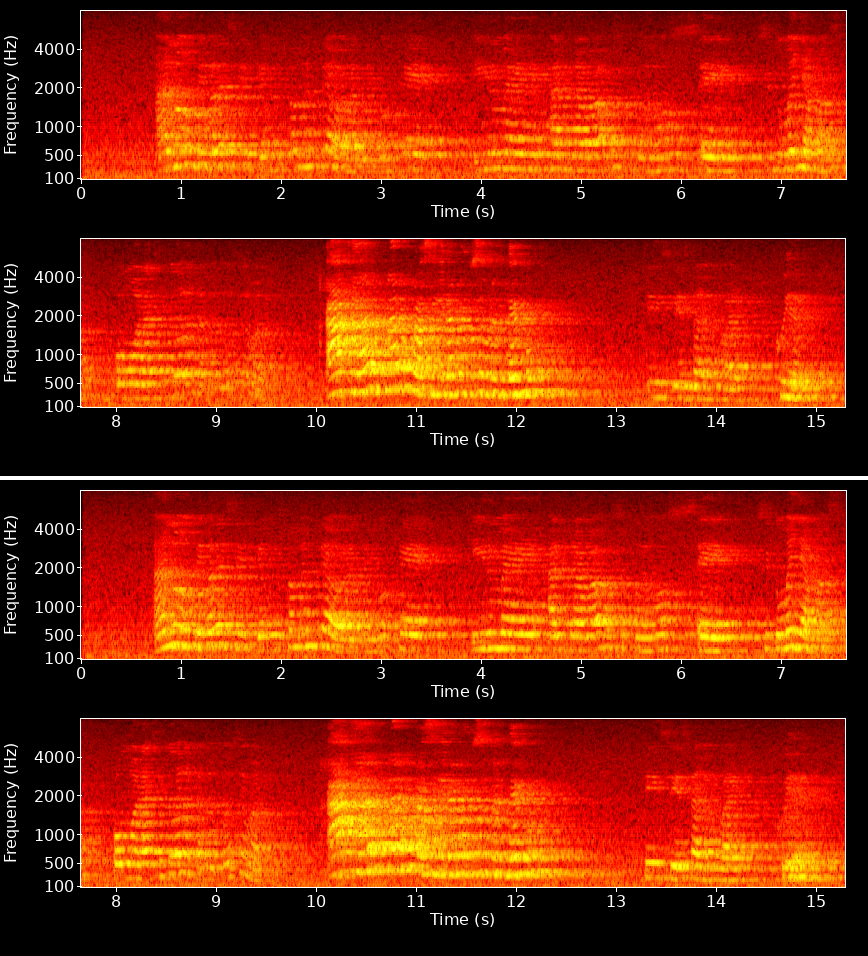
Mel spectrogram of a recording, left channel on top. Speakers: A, on the right; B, on the left.
A: Ah, no, te iba a decir que justamente ahora tengo que irme al trabajo. Si podemos, eh, si tú me llamas, como a las 5 de la tarde, ¿me puedes llamar?
B: Ah, claro, claro, para seguir hablando sobre el tema.
A: Sí, sí, está bien, bye.
B: Cuidado.
A: Cuídate.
